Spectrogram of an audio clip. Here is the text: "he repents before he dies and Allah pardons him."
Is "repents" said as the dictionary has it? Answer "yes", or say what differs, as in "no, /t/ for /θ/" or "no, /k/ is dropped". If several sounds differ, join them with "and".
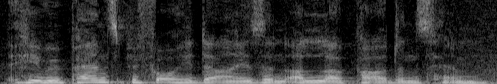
yes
